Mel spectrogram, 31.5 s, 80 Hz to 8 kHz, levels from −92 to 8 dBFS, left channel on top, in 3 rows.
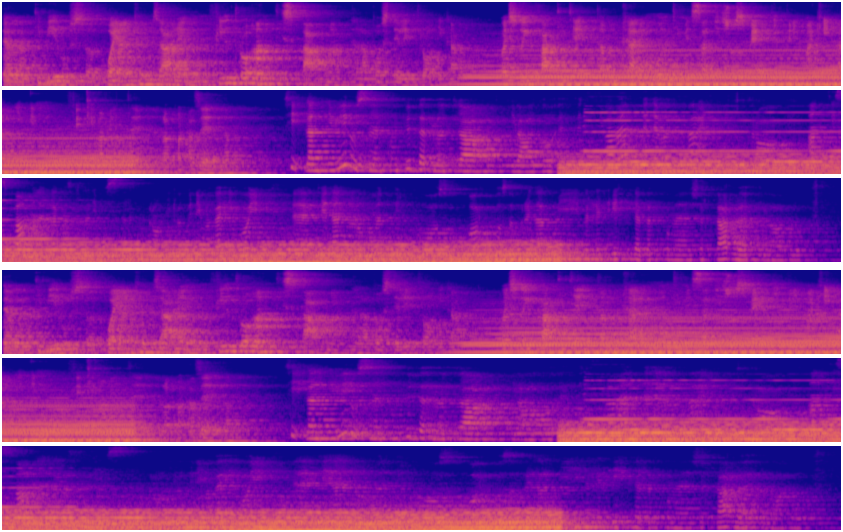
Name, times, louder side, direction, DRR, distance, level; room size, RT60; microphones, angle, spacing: voice 1, 0.0-5.7 6.2-11.3 11.5-13.4, left 1 dB, 45° left, -3 dB, 2.1 m, -37 dB
sound 1, 5.5-12.2, right 1 dB, 15° right, 0.6 m, -29 dB
voice 2, 14.0-17.5 17.9-20.2 20.6-26.5 26.8-31.2, left 2 dB, 80° left, 1 dB, 1.0 m, -43 dB
Wind instrument woodwind instrument, 16.3-21.8, equal, 25° left, 1.0 m, -44 dB
sound 2, 17.4-28.0, right 4 dB, 75° right, 0.5 m, -26 dB
13.0 x 7.8 x 6.0 m, 2.3 s
head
